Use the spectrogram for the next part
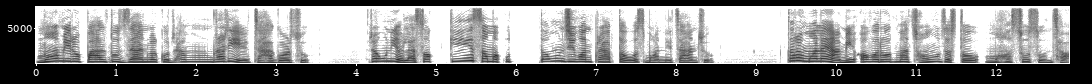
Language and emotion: Nepali, sad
